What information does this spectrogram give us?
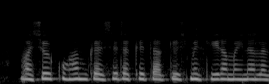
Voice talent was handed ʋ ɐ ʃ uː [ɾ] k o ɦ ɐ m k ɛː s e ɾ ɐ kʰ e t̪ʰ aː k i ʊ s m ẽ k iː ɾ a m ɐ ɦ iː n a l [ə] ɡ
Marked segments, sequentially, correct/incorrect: correct, incorrect: ɐ

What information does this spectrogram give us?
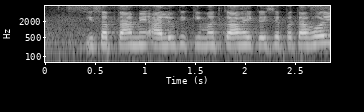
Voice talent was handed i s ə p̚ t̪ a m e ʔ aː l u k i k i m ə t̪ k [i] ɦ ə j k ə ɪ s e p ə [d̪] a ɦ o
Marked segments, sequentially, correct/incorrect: incorrect: a, incorrect: t̪

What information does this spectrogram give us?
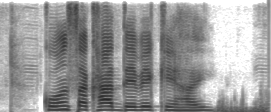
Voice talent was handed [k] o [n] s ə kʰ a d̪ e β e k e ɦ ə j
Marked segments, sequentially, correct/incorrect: correct, correct

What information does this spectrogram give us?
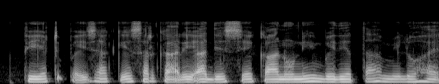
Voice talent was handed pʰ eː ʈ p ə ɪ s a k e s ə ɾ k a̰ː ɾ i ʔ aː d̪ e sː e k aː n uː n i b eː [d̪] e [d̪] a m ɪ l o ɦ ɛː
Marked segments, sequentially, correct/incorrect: correct, incorrect: t̪

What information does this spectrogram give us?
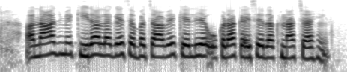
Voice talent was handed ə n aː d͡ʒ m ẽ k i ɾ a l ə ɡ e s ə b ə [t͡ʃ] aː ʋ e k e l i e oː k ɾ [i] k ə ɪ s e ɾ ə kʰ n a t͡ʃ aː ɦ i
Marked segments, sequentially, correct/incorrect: correct, incorrect: a

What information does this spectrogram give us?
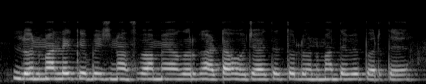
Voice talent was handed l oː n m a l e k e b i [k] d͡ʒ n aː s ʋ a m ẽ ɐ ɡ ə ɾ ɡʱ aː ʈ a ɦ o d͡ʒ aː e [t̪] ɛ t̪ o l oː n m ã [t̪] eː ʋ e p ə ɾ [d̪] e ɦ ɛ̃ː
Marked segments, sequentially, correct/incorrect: incorrect: none, correct, incorrect: d̪, incorrect: t̪

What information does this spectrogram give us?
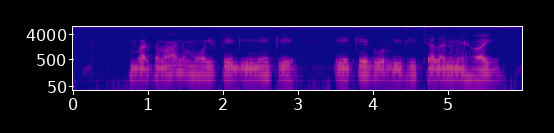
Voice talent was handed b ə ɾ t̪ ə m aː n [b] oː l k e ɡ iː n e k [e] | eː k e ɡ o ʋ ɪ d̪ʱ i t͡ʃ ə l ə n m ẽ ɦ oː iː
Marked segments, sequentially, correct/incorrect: incorrect: m, correct

